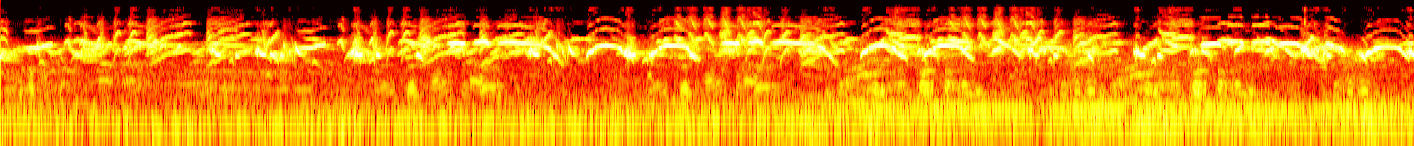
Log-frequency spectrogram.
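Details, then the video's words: Lively Oriental magpie-robin song to rouse stressed birds: continuous stream of looping whistled phrases, repeated arched slurs and quick chirps, loud and unbroken for the whole stretch. "suara burung Kacer gacor// naikan emosi//pancingan burung stress"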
